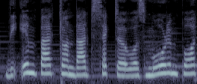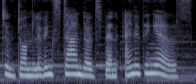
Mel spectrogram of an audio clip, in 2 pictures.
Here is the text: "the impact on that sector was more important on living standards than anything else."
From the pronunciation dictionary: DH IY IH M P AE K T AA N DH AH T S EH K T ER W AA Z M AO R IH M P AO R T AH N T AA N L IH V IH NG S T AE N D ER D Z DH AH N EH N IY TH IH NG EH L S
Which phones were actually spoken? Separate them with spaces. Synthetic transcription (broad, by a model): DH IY IH M P AE K T AA N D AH T S EH K T ER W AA Z M AO R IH M P AO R T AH N T AA N L IH V IH NG S T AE N D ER D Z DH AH N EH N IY T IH NG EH L S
